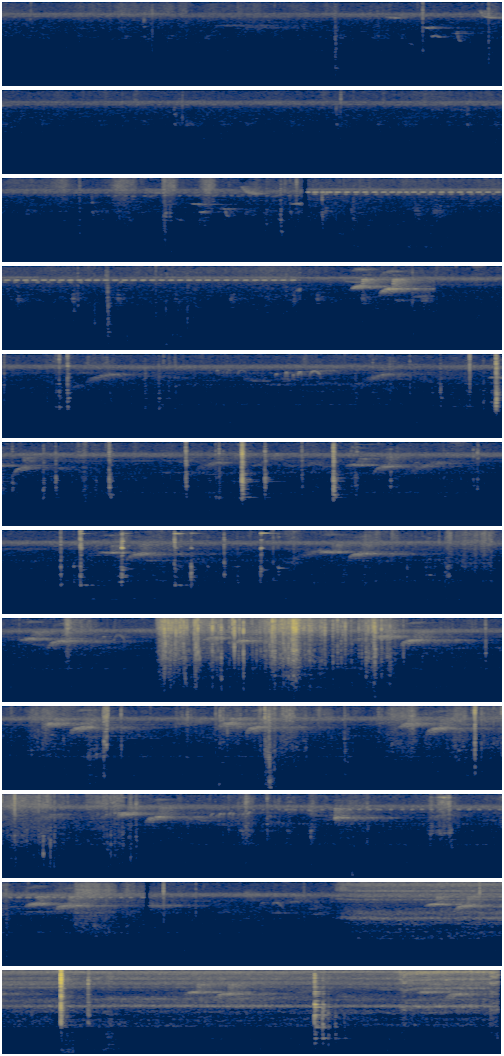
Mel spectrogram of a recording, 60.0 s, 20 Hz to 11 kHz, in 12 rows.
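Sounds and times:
high insect drone: 11.2s - 59.9s
plastic packaging crinkling: 36.6s - 39.1s
small objects clicking: 36.6s - 39.1s.

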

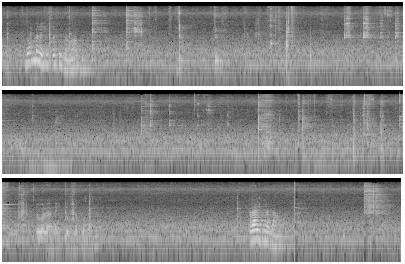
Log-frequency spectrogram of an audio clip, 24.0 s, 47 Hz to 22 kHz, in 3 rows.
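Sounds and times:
cutlery clinking on a plate: 15.0s - 16.6s.

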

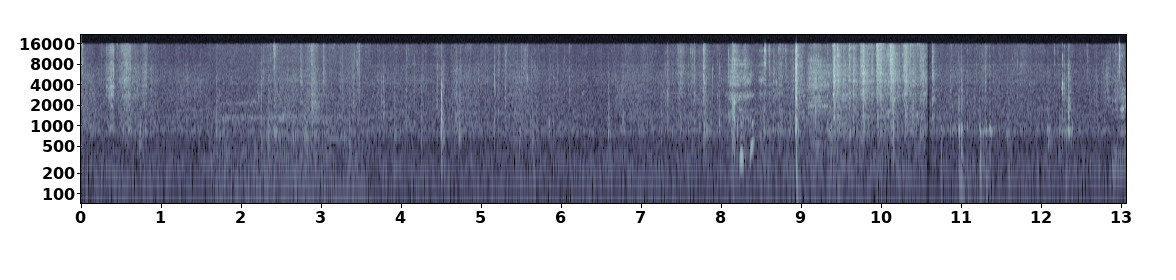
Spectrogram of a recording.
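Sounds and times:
car hum: 0.0s - 13.0s
women laughing: 8.1s - 9.3s.

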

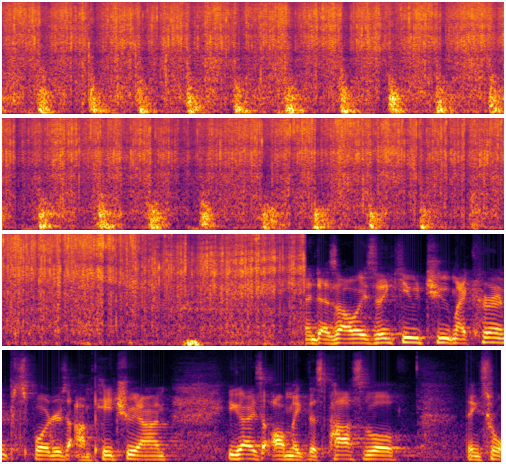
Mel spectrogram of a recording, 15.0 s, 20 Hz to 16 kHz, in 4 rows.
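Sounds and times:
fire crackling: 0.0s - 9.8s
pulsing rush of flame: 0.0s - 9.8s.

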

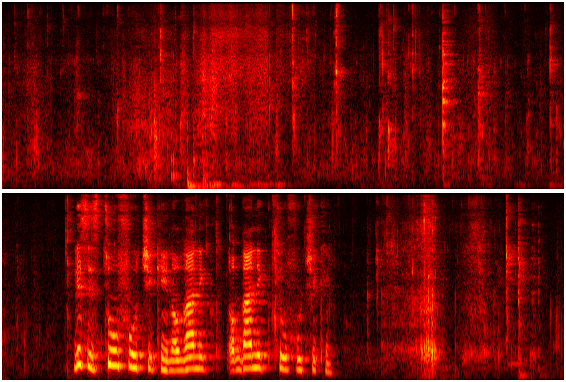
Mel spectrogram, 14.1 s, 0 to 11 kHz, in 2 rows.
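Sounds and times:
chewing food: 0.0s - 2.4s, 3.5s - 8.0s, 11.2s - 14.0s.

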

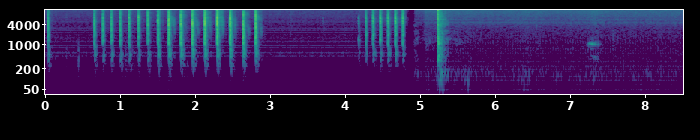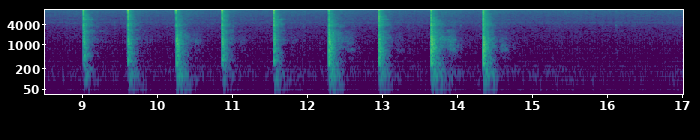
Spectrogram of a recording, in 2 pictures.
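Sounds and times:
hammer striking nail into metal roofing: 0.6s - 2.9s, 4.2s - 5.5s, 9.0s - 14.7s.

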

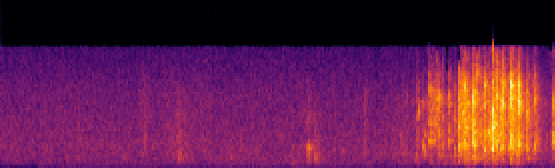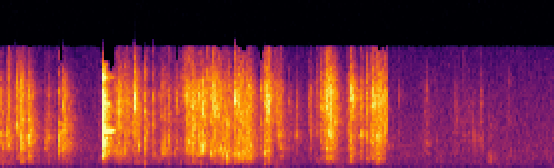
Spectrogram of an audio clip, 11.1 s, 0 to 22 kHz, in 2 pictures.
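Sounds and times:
plastic bag crinkling: 4.2s - 9.4s.

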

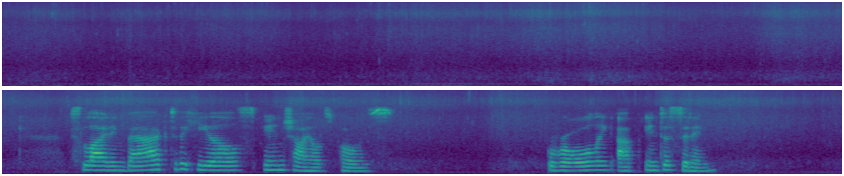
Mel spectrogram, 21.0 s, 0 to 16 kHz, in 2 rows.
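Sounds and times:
small waves lapping on rock: 0.0s - 11.3s, 15.4s - 17.3s, 19.4s - 21.0s.

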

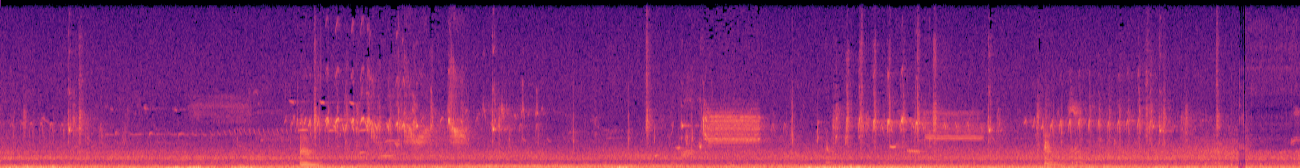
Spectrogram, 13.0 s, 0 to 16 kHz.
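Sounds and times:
wind buffeting microphone: 0.0s - 12.4s.

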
